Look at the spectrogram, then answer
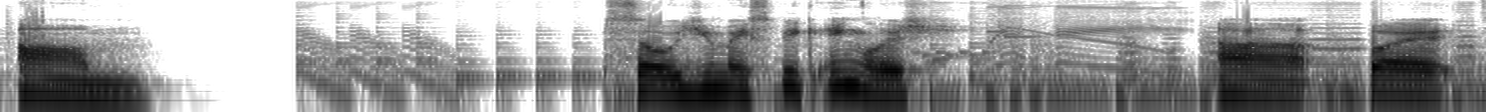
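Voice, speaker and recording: Low-voiced woman with a mild Southern accent. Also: a little mellow. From Southern United States. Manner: rambling, thinks aloud with many fillers. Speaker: streamer. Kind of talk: casual stream chat.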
